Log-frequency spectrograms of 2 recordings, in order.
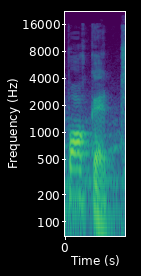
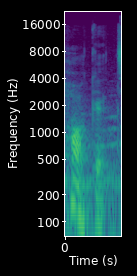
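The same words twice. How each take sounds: First: Said in the usual way. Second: "পকেট" opened with a puffed P, like ফকেট; aspirated P. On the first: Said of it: "এইভাবে উচ্চারণ করি". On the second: Shown as a demonstration. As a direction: say "পকেট" with a breath burst on P. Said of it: "এটার উচ্চারণটা হচ্ছে". ("পকেট"-এর প হাওয়া ছেড়ে ফ-এর মতো)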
